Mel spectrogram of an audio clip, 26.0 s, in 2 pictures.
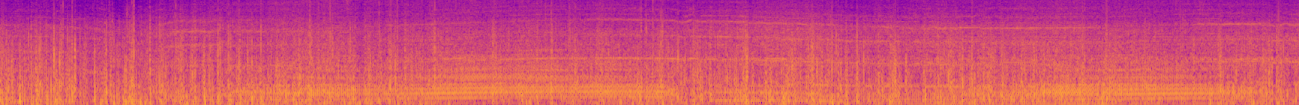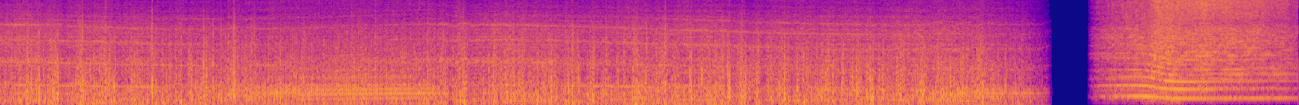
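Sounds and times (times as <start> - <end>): car engine running: 0.0 - 20.6.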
